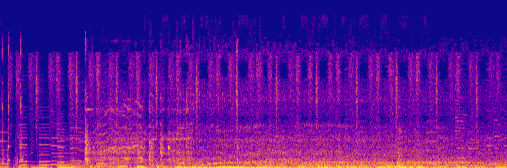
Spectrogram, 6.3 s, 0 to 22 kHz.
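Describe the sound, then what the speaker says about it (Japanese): A Mazda RX-7 FD3S rotary engine cranks with a rapid whir, catches and settles into a steady idle, close and fairly loud. "まずはエンジンをかけます。"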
